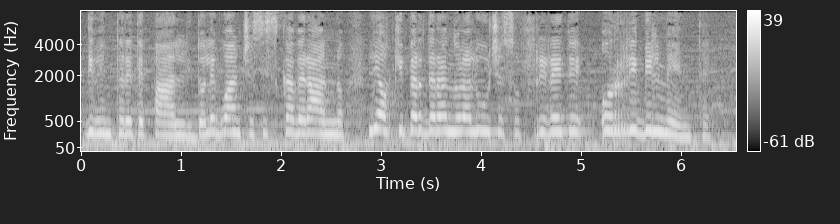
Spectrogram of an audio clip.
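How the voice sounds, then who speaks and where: A woman as Lord Henry, persuasive aesthete over loud music. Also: high-pitched, normal speed, natural voice. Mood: seductive, ominous. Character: Lord Henry, worldly aesthete urging youth and pleasure. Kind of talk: literary dramatic reading.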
